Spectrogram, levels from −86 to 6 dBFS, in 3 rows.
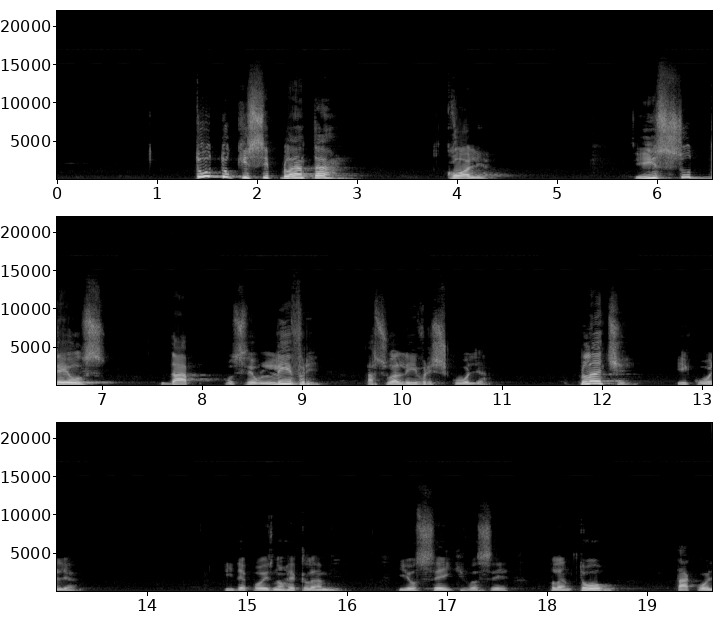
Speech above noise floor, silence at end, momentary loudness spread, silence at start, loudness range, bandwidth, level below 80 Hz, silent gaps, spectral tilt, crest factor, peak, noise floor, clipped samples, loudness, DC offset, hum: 50 dB; 0 s; 17 LU; 1.4 s; 7 LU; 12.5 kHz; -60 dBFS; none; -5.5 dB/octave; 16 dB; -12 dBFS; -75 dBFS; under 0.1%; -26 LUFS; under 0.1%; 60 Hz at -55 dBFS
